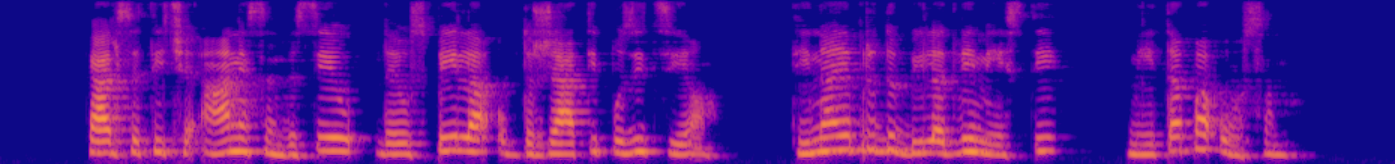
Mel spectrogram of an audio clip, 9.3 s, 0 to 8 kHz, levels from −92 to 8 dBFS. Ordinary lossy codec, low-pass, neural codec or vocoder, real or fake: none; none; none; real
